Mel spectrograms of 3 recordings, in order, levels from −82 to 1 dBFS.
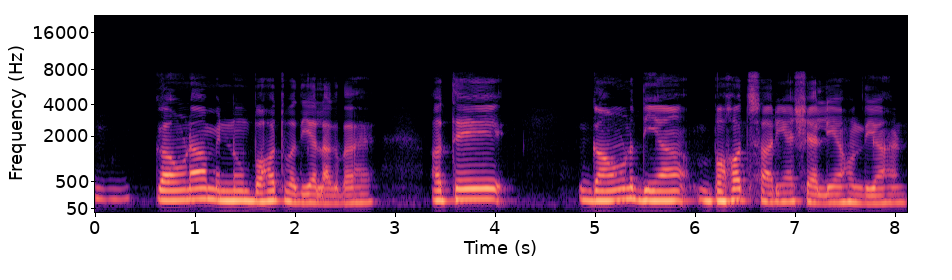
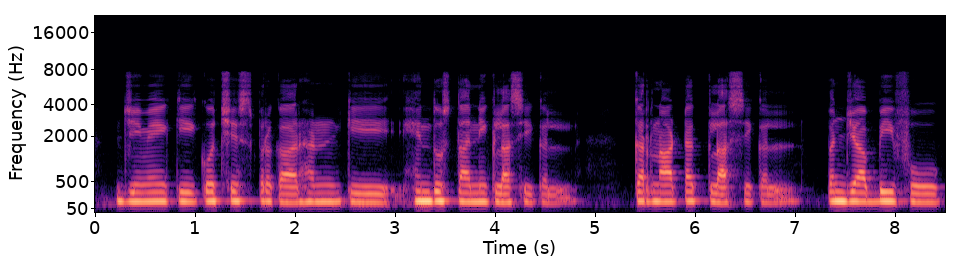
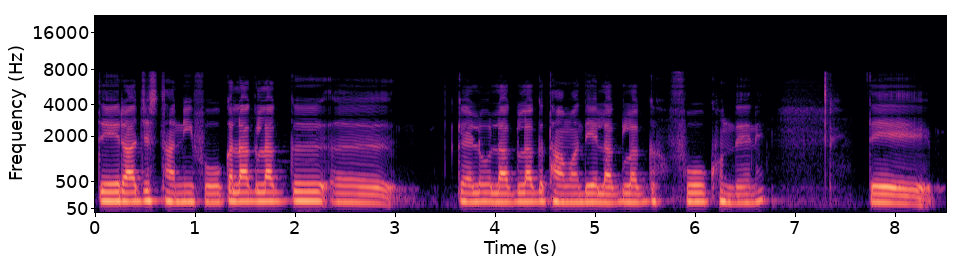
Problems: constant background noise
